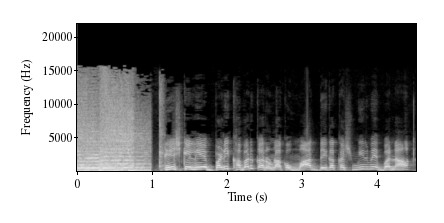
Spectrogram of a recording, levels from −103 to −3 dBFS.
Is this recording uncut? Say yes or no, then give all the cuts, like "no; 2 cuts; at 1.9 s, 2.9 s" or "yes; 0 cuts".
no; 1 cut; at 0.9 s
